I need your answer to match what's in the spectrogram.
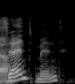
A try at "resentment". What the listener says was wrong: I don't like the fact that you enunciated the T in the middle there.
